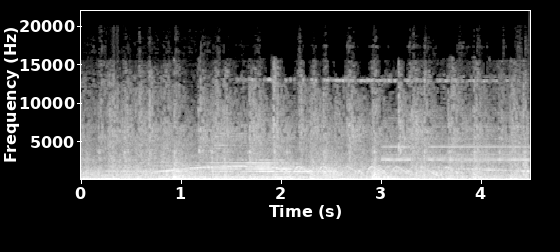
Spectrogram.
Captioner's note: siren wailing, horns honking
